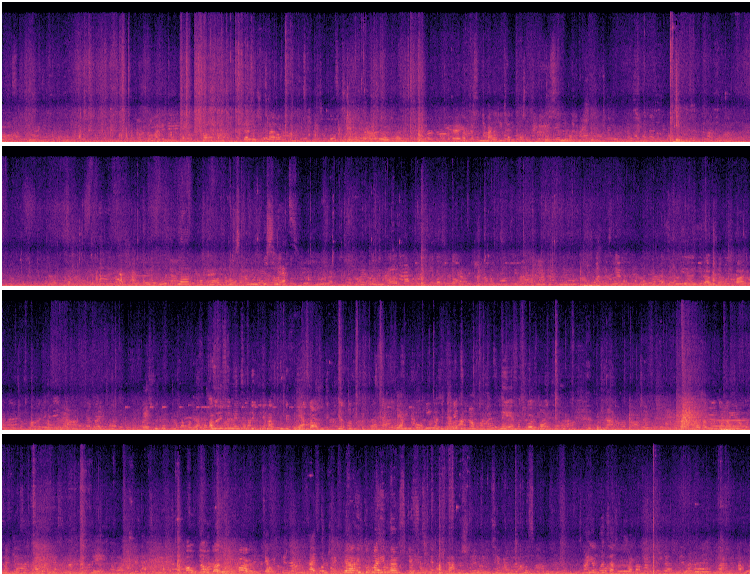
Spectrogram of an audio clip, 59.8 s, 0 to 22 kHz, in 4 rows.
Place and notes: walking from West to East along the stalls, starting at the fountain up to beginning of Oststr, ; fewer stalls, fewer shoppers than other wise, every one waiting patiently in queues, chatting along…
i'm placing this recording here for a bit of audio comparison... even though my stroll in April 2020 is taking place a little closer round the church; during Christmas season the green market shifts because of the Christmas Market being set up round the church.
